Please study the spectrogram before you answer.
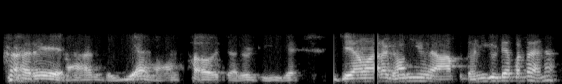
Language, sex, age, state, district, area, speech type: Hindi, male, 18-30, Madhya Pradesh, Jabalpur, urban, conversation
